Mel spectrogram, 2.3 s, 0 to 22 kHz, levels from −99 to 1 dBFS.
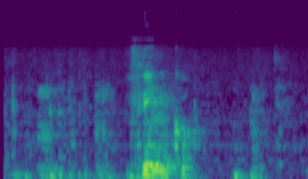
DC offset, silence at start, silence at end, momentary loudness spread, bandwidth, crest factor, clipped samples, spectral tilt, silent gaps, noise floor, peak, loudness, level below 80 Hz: under 0.1%; 0.1 s; 0.4 s; 24 LU; 7.6 kHz; 24 dB; under 0.1%; -8 dB/octave; none; -48 dBFS; -4 dBFS; -24 LUFS; -50 dBFS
